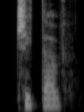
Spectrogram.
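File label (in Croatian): "čitav" Croatian; prid.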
